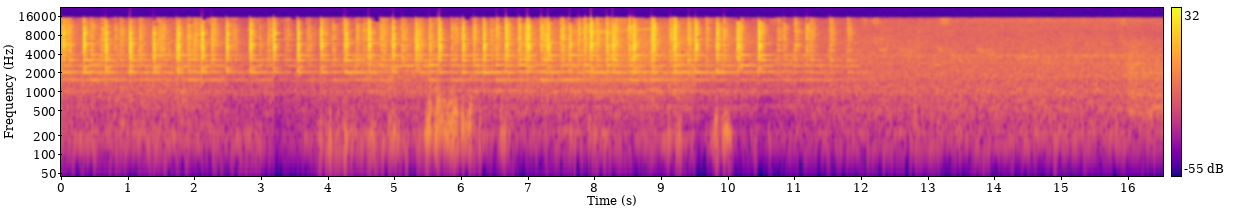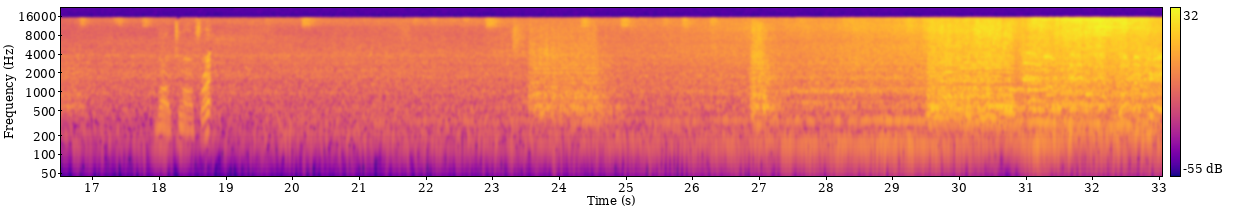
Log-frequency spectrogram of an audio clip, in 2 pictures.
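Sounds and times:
railroad crossing bell ringing: 0:00.0 - 0:13.2, 0:26.4 - 0:33.0.

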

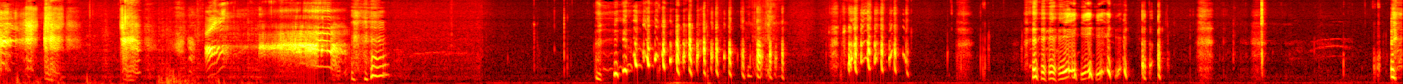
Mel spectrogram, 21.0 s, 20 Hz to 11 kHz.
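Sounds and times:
baby babbling and squealing: 0:00.0 - 0:01.1, 0:01.8 - 0:05.3.

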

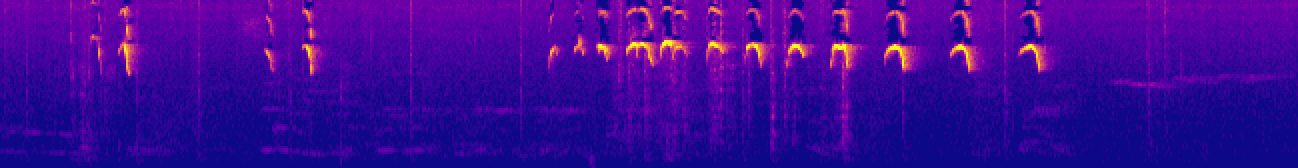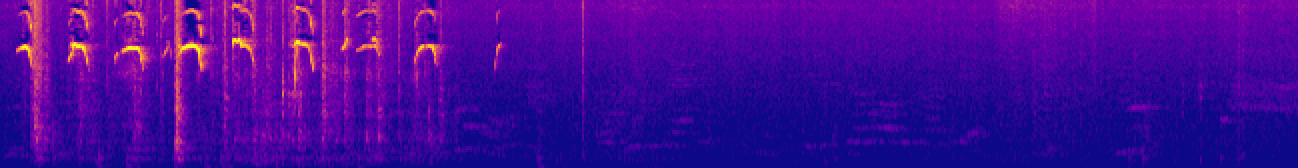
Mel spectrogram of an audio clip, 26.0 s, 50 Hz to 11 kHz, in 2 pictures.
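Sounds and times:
chicks peeping: 0:00.7 - 0:01.5, 0:02.6 - 0:03.3, 0:05.4 - 0:10.6, 0:13.1 - 0:18.1.

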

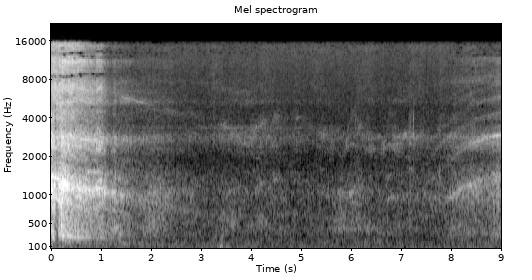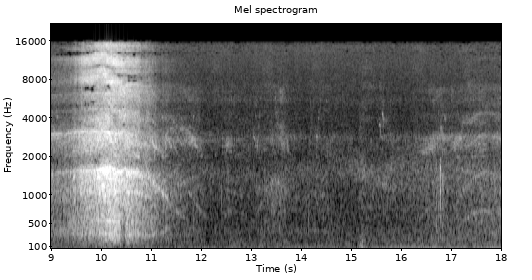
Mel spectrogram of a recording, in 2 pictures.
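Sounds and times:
electric motor whining: 0:00.0 - 0:01.9, 0:07.8 - 0:12.0, 0:16.6 - 0:18.0.

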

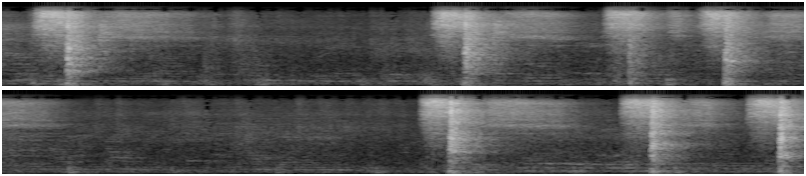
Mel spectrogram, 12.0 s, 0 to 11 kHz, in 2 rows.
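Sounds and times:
kicks and punches on heavy bag: 0:04.6 - 0:05.7.

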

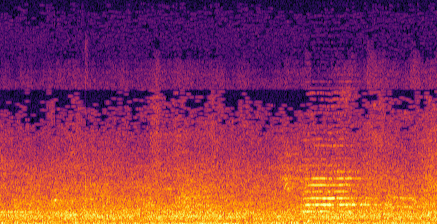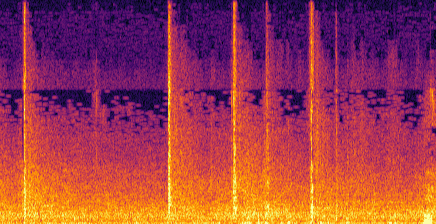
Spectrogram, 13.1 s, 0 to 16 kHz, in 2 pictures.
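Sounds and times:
faint arena background: 0:00.0 - 0:13.0
rackets striking shuttlecock: 0:06.8 - 0:07.2, 0:09.0 - 0:11.7.

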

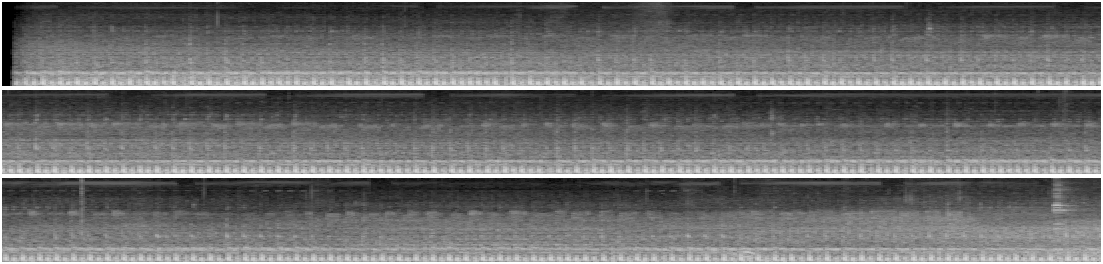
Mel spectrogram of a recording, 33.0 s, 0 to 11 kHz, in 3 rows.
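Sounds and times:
vehicle engine running: 0:00.1 - 0:32.9.

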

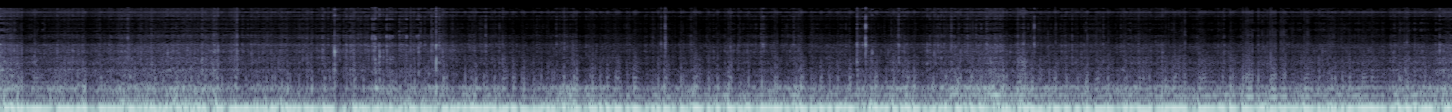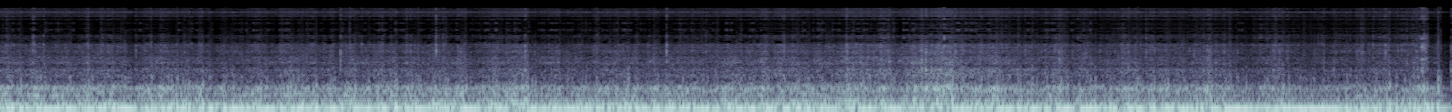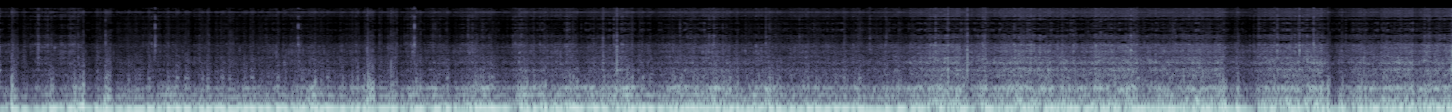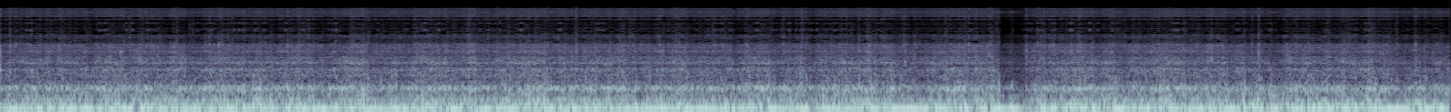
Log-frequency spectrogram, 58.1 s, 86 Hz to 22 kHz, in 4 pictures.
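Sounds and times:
bicycle riding vibration and wind: 0:00.0 - 0:58.0.

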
